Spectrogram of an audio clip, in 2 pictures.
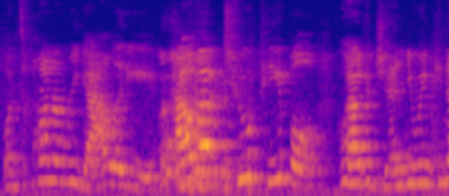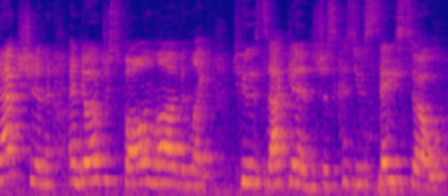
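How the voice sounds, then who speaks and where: A woman's voice: sits high, normal speed, hardly any pauses, fairly bright tone, slight background noise. A woman playing a sassy young princess. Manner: pert, talking back. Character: sassy young princess who argues back. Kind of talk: live stage sketch comedy. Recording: distant stage mic in echoey theater.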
